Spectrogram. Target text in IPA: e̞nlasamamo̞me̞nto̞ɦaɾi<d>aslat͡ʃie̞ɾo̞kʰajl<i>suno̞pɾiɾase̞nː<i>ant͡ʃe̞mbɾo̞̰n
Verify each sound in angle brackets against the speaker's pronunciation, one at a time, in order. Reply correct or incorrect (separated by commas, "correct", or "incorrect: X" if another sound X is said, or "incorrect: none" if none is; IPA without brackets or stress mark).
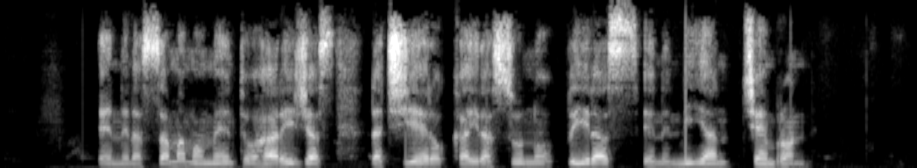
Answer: incorrect: d͡ʒ, incorrect: a, correct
